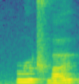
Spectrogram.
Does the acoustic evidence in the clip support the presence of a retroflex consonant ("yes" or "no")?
yes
